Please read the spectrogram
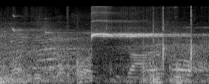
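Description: A referee's whistle sounds a long steady blast starting about a second in, over a basketball bouncing on a hardwood court.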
